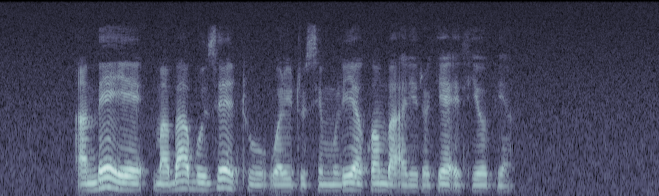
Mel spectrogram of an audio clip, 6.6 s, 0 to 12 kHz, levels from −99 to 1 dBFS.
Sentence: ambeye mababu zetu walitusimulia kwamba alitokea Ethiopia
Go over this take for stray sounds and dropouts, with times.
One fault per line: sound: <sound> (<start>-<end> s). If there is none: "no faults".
no faults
